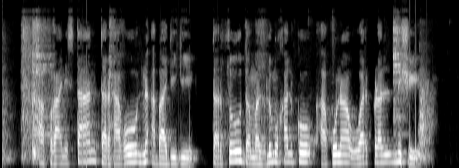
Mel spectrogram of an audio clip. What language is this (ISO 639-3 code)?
pus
